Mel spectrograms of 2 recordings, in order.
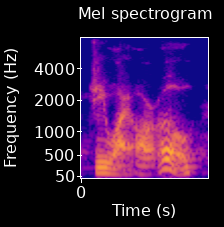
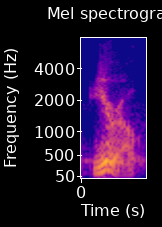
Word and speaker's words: gyro: A lot of Americans say gyro, which I said before I knew what it was, or girro. But the Greek pronunciation is euro. Order a euro next time and you'll sound like a local or probably confuse a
